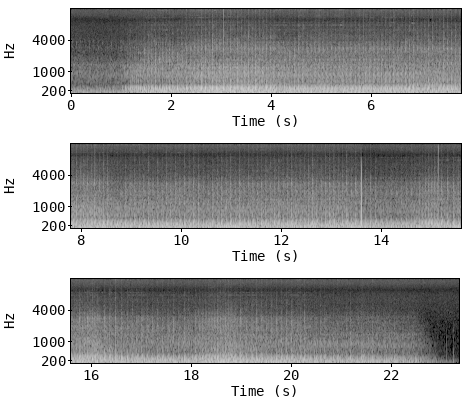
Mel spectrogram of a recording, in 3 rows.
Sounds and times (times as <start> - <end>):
Medium engine (mid frequency): 0.0 - 23.3.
